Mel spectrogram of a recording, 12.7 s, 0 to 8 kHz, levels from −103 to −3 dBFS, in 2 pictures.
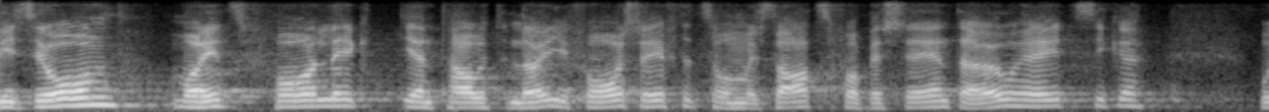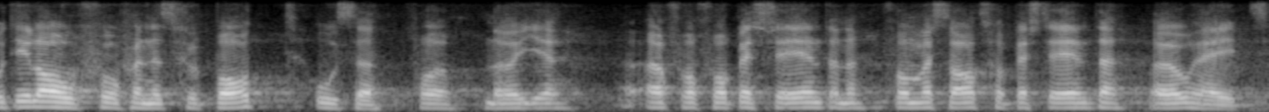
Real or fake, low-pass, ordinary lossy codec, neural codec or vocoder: fake; 7.2 kHz; Opus, 24 kbps; codec, 16 kHz in and 24 kHz out, 2.2 kbps, FireRedTTS-2 codec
